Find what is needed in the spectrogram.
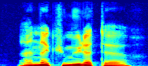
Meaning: accumulator, battery
- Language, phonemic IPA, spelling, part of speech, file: French, /a.ky.my.la.tœʁ/, accumulateur, noun, Fr-accumulateur.ogg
